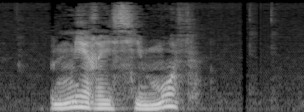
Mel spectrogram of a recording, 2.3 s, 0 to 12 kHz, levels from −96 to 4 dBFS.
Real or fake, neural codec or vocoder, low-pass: fake; vocoder, 48 kHz, 128 mel bands, Vocos; 10.8 kHz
